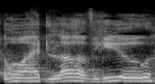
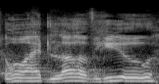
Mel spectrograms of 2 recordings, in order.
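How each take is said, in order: First: It is said in a creepy, hushed voice. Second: It is said in a creepy, hushed voice.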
